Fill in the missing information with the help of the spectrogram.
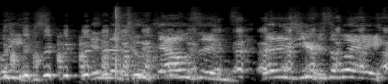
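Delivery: high, loud, laughing; laughing shout. Real, not acted. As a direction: yell it through laughter.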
